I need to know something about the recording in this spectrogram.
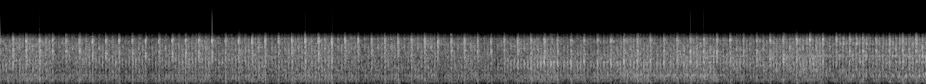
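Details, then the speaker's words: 1999 VW Golf TDI diesel idling out of gear, starts first time even after standing for months: steady idle with a light, even tick about once a second; slightly noisy tappet. "That's the sound of the noisy tappet, so you can definitely tell it's there."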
